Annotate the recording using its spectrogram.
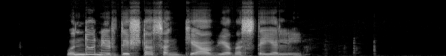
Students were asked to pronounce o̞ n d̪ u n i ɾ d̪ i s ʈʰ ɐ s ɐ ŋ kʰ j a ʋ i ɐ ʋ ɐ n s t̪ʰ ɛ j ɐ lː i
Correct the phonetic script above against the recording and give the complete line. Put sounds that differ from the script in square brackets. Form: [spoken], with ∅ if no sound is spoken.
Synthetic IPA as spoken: o̞ n d̪ u n i ɾ d̪ i [ʂ] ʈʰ ɐ s ɐ ŋ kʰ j a ʋ [j] ɐ ʋ ɐ [∅] s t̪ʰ ɛ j ɐ lː i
